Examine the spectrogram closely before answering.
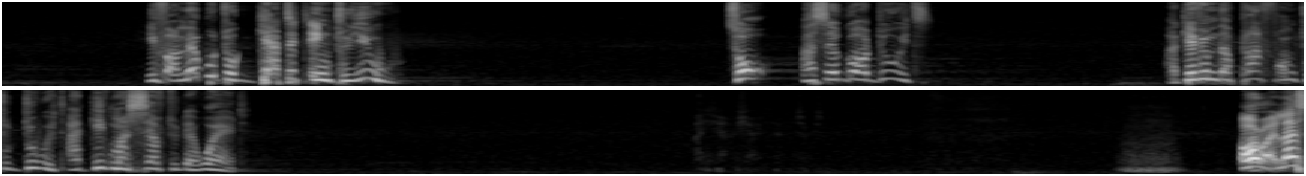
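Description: A man speaks with animation into a microphone, heard through loudspeakers in a large hall.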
